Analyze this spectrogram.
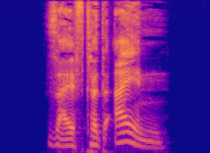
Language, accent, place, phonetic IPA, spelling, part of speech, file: German, Germany, Berlin, [ˌzaɪ̯ftət ˈaɪ̯n], seiftet ein, verb, De-seiftet ein.ogg
- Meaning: inflection of einseifen: 1. second-person plural preterite 2. second-person plural subjunctive II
